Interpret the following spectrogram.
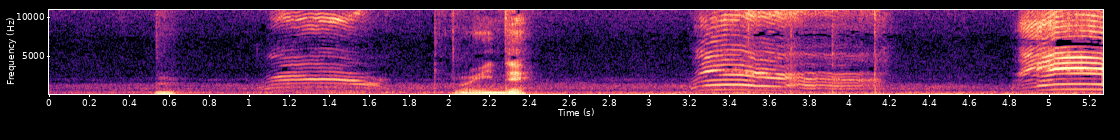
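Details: Chibikuro, a rescued black female ex-stray cat grown affectionate and lively, living in a warehouse, gives several rising-falling meows in quick succession, about one to two seconds apart. A brief human voice sounds between them.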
